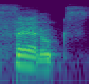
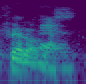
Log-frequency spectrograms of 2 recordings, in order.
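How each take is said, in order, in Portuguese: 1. A sílaba tônica é a primeira. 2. A sílaba tônica é a última. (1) "em latim supostamente não existem oxítonas. Então é ferox" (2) "não ferox"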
